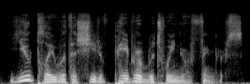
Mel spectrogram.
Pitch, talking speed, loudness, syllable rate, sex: 110 Hz, 240 wpm, -17 LUFS, 5.6 syllables/s, male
